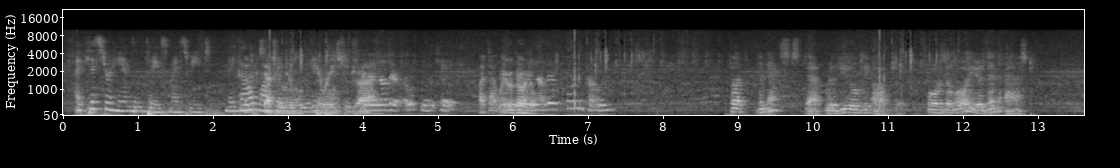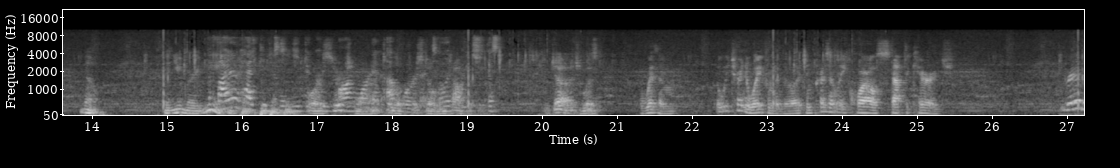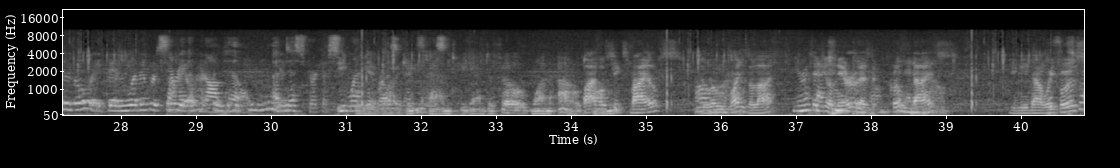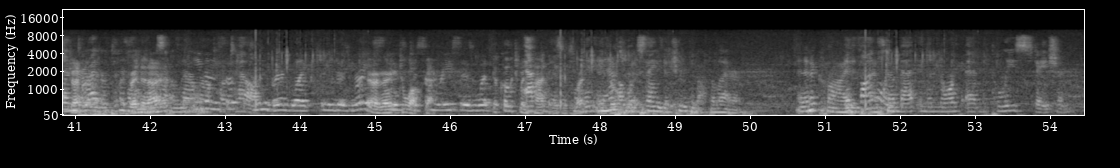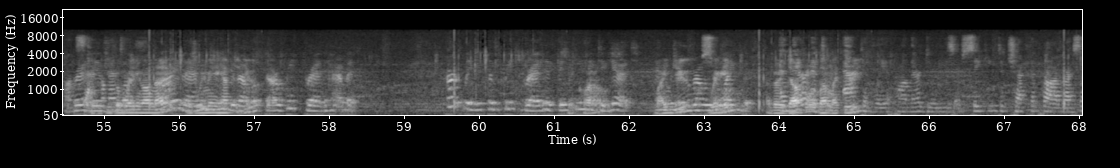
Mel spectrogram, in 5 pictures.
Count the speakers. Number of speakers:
six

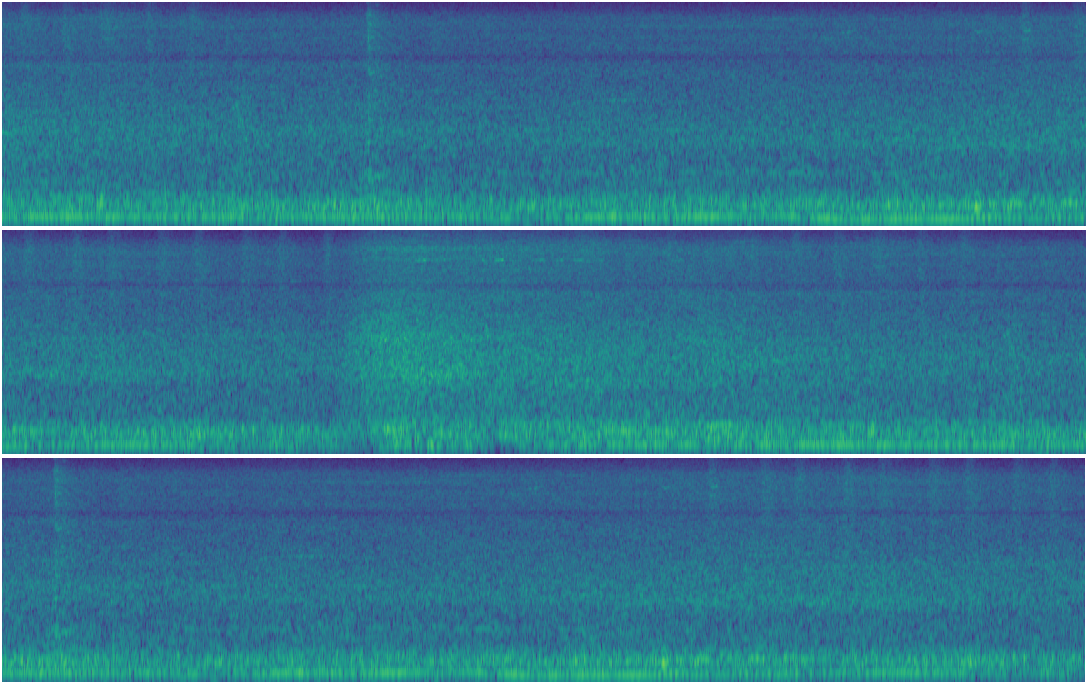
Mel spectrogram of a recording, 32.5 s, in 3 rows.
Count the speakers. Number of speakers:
zero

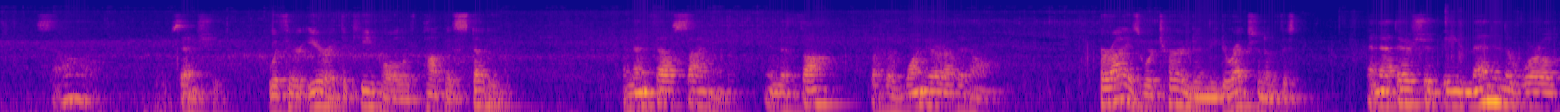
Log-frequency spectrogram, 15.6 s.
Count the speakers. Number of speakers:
two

